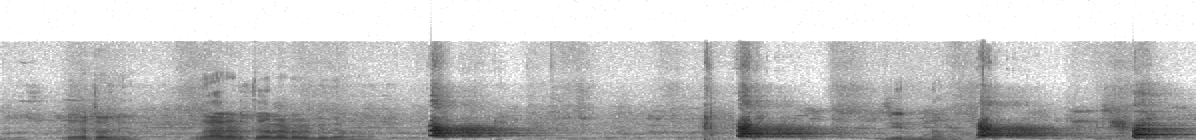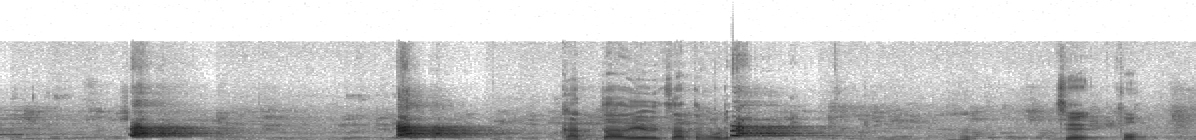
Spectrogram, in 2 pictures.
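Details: Labrador Retriever puppy making short, harsh barks at a steady pace, about every two seconds, mixed with high, wavering whines and yips between them.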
